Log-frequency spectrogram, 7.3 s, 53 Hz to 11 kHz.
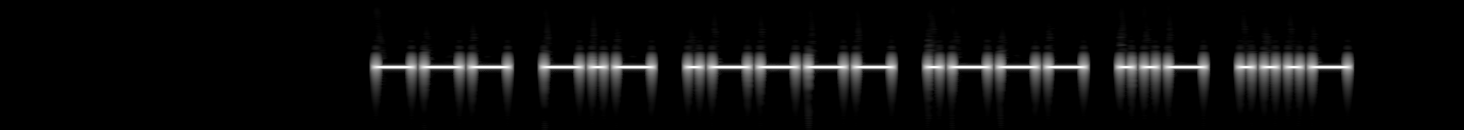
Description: Morse code, heard as a keyed tone, about 20 wpm, 700 Hz. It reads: OK1JUV
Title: DXCC-100 Call Signs - 6 Characters - 20wpm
